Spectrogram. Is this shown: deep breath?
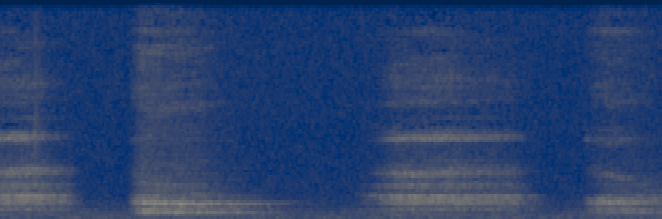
yes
